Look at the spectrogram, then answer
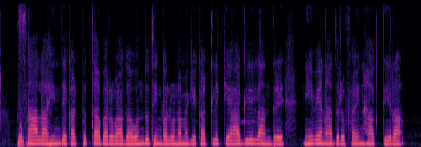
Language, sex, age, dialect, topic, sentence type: Kannada, female, 18-24, Coastal/Dakshin, banking, question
